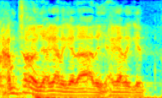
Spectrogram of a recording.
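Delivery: ordinary talk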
